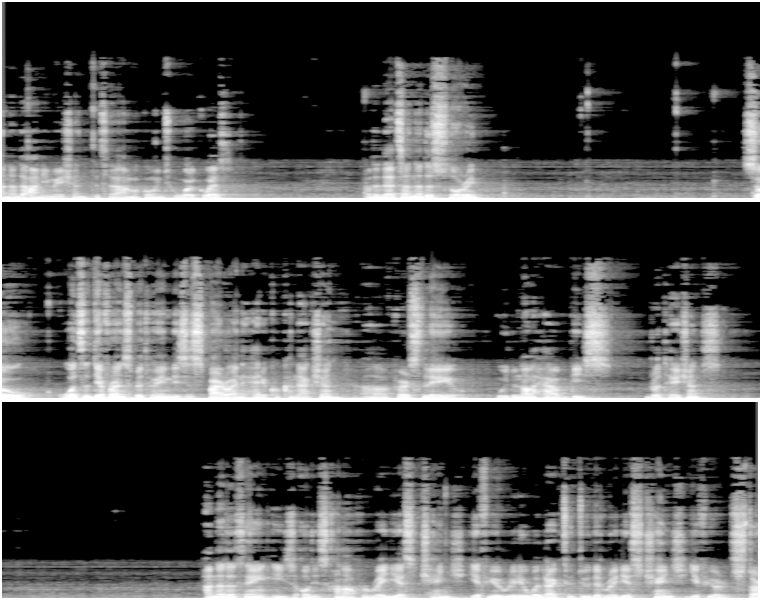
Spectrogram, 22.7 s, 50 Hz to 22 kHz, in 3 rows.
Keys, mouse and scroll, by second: 0.4 right click, 1.0 d.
